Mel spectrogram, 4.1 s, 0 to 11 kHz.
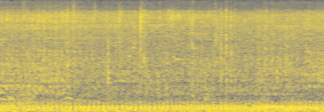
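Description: Yamaha R15 V3 single-cylinder engine running steadily at low revs with a rapid pulsing beat, as the bike rolls slowly and slows to a stop.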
